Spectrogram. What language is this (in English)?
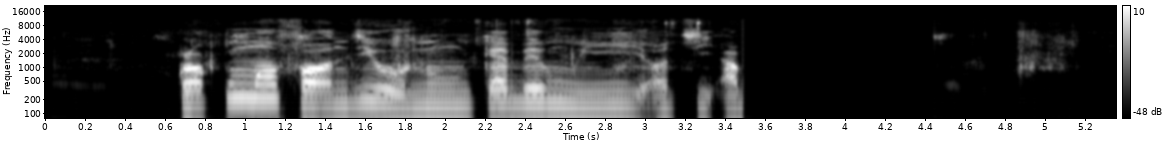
Baoulé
